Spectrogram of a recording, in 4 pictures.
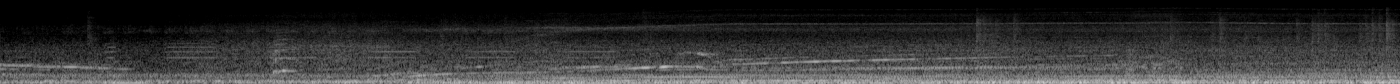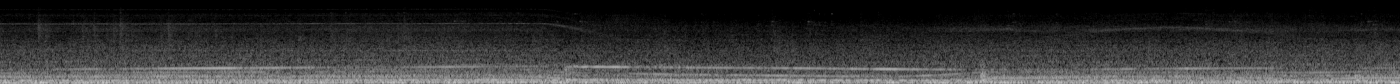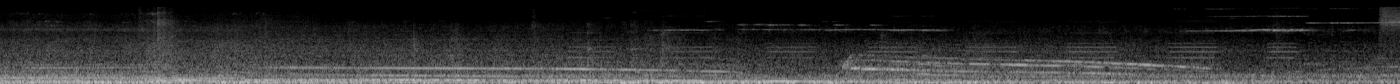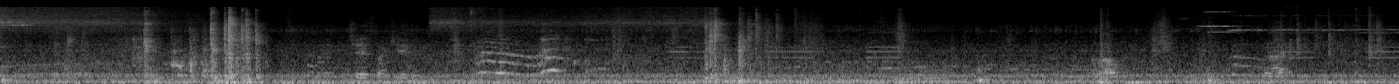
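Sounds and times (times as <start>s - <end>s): bus diesel engine rumble: 0.0s - 55.9s
whines rising and falling: 14.7s - 35.5s.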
